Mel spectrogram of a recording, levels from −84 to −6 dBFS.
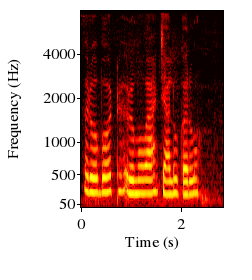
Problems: low volume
